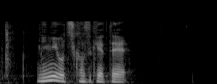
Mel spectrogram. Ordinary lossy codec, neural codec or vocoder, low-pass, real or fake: none; codec, 16 kHz, 4.8 kbps, FACodec; none; fake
